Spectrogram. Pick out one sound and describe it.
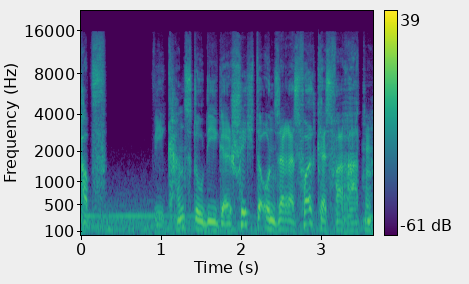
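A man speaks in a deep, menacing voice.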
